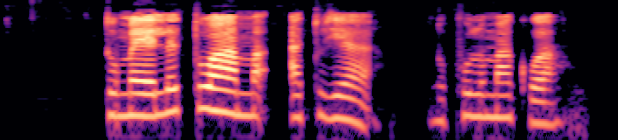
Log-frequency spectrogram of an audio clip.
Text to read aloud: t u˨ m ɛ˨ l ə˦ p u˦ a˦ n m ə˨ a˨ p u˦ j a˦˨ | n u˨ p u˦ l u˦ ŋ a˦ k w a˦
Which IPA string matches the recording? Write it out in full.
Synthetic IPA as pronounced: t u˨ m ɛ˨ l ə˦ t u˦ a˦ m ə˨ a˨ t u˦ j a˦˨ | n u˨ p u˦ l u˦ m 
